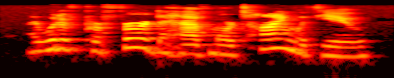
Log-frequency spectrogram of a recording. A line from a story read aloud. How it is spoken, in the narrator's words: Peter murmurs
